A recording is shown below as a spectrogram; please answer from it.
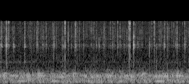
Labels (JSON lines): {"label": "ambient", "recorder": "HydroMoth"}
